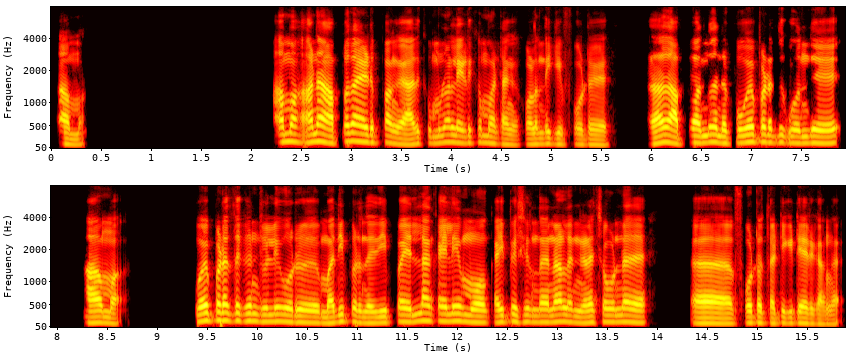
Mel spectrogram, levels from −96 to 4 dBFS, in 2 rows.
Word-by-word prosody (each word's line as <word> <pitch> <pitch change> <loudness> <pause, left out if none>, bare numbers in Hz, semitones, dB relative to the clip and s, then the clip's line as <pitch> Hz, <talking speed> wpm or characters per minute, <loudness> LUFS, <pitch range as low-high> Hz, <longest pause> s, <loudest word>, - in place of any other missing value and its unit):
ஆமா. 110 -1 -3 2.0
ஆமா. 165 +1 +2
ஆனா, 170 +2 +4
அப்பதான் 170 +4 +2
எடுப்பாங்க. 140 -4 -1
அதுக்கு 120 +4 -3
முன்னால 150 +1 0
எடுக்க 135 +2 -7
மாட்டாங்க. 110 -5 -2
குழந்தைக்கு 115 0 -3
ஃபோட்டோ. 105 -1 -5 0.5
அதாது 140 +6 +4
அப்போ - - -17
வந்து 145 +3 -1
அந்த 135 -2 0
புகைப்படத்துக்கு 150 -1 0
வந்து 135 +1 0 0.7
ஆமா, 120 -4 +1 0.8
புகைப்படத்துக்குன்னு 160 -1 +1
சொல்லி 145 +1 0
ஒரு 135 -1 0 0.3
மதிப்பு 140 +4 0
இருந்தது 120 -1 -1
இப்போ 145 +4 -4
எல்லா 160 +3 0
கையிலேயும் 155 -1 +1
மொ 130 - +3 0.2
கைப்பேசி 135 +2 -2
இருந்ததுனால 135 +1 +1
நனச்ச 125 +2 0
உடனே 140 0 0 0.9
அ - - +4 0.2
ஃபோட்டோ 120 0 -1
தட்டிக்கிட்டே 115 +1 0
இருக்காங்க 100 -2 -3
135 Hz, 130 wpm, -23 LUFS, 120-150 Hz, 2.0 s, ஆனா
